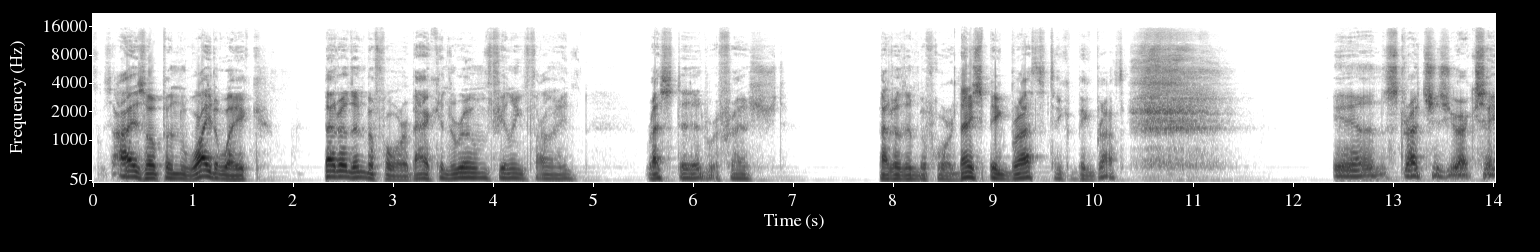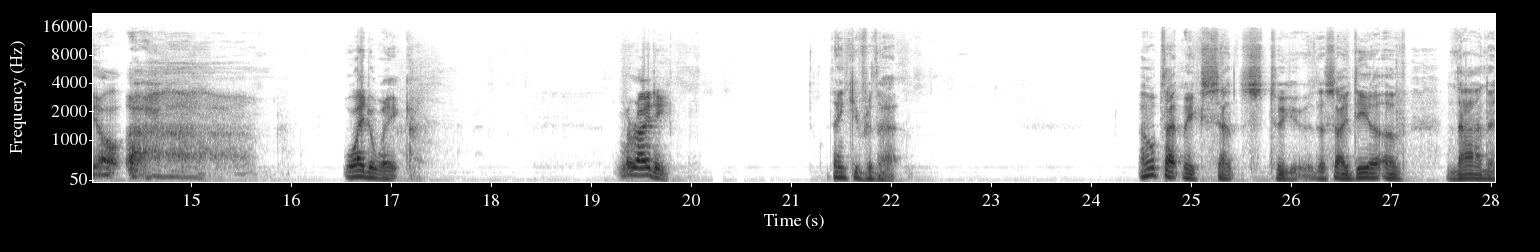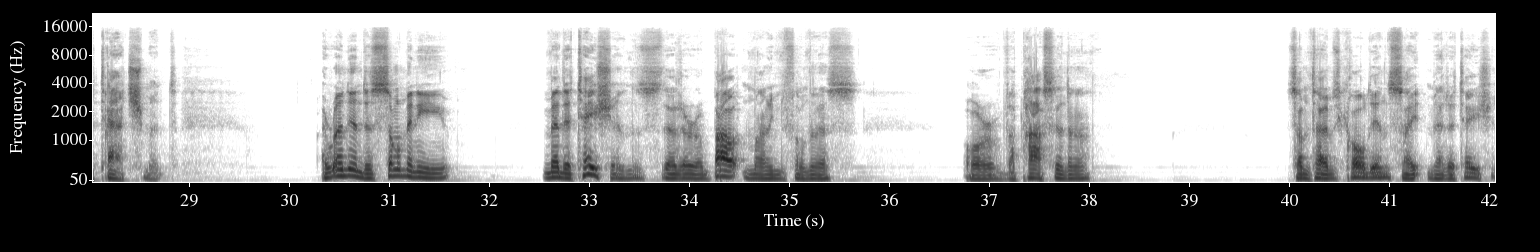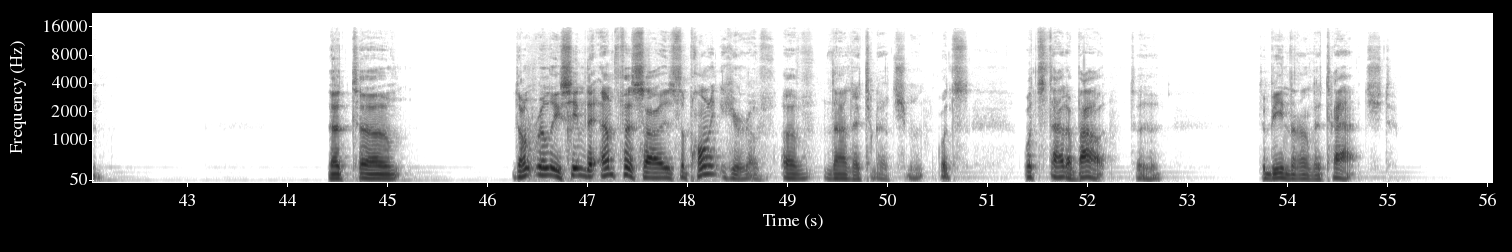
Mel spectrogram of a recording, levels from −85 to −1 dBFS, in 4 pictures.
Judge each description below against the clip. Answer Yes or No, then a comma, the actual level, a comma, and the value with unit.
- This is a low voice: Yes, very low, 90 Hz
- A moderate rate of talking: No, slow, 90 wpm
